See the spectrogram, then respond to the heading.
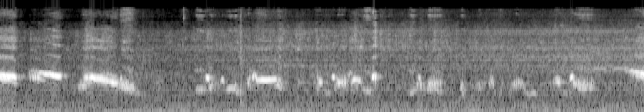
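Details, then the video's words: Young magpie begging with song for mango at Cirillo Reserve, Middleton Grange, New South Wales, Australia; opens with clear descending whistled notes, then softer broken warbles and gurgles, low rumble underneath. "Magpie Sings For More Mango"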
